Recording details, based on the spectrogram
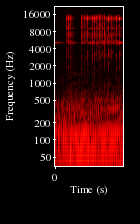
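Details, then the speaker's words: Okuma ITX 1000 reel with a homemade drag clicker spring fitted for louder sound, line being pulled: rapid crisp ticking, about twenty clicks a second, loud and even; louder than before, drag clicker working normally. "sekarang kita coba dengar suara klikernya nanti dibandingkan juga dengan yang sebelumnya seperti ini dia ya kedengarannya memang sudah lebih kencang suaranya"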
